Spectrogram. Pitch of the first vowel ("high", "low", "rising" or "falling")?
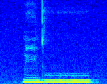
high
